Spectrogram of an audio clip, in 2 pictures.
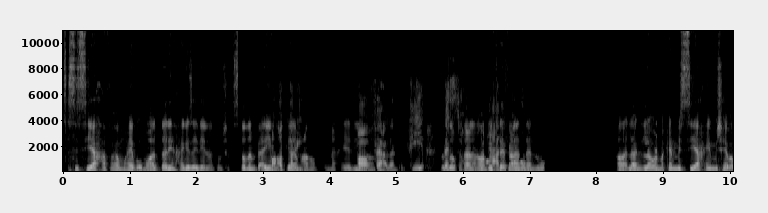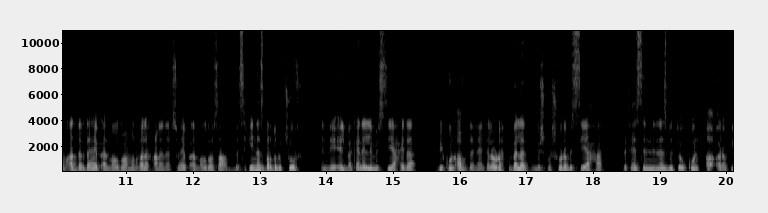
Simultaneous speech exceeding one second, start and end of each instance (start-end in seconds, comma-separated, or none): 5.7-7.1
